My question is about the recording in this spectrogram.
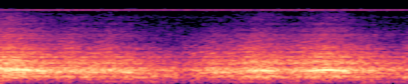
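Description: Faint whir of a power inverter's cooling fan, dipping about a second in and then picking up again as it cycles on and off: the inverter is carrying only a light load, which is not much power pulling through it.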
